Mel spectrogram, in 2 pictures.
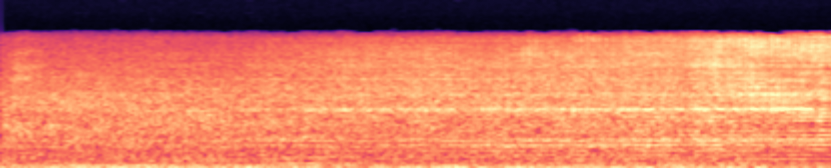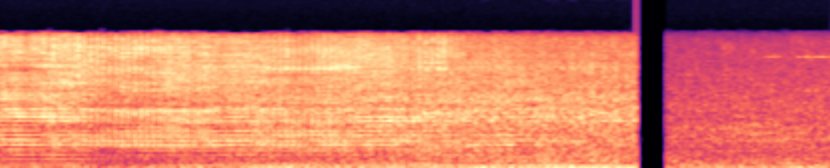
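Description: City street traffic: car and motorbike engines passing over a steady low rumble. A passing engine's pitched drone is loudest about five to six seconds in. The sound cuts out for a moment near the end.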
